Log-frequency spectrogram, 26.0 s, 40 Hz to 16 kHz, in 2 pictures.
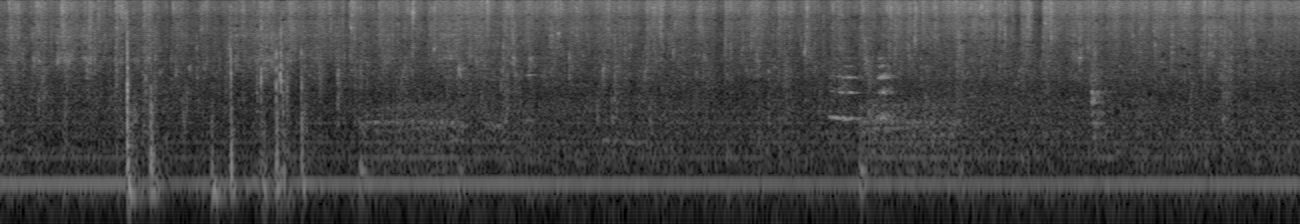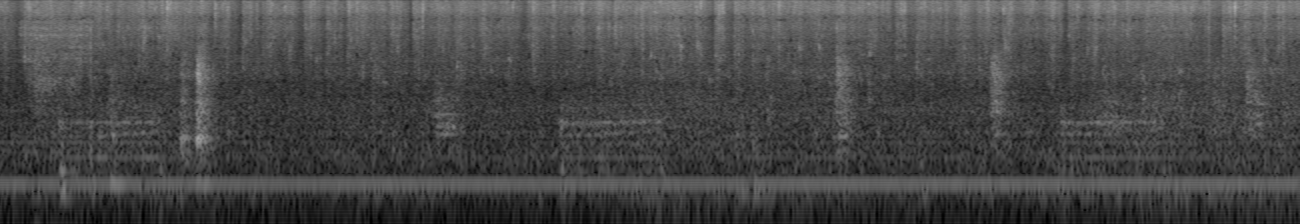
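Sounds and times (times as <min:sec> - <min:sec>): washing machine filling with water: 0:00.0 - 0:26.0
sharp knocks: 0:01.2 - 0:03.2.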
